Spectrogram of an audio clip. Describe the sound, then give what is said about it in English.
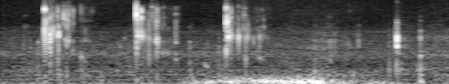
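A dog crunches and chews treats in sharp, bright bursts, recorded with the microphone turned up high, about four distinct bites with a soft low rumble of mastication in between, no voices. “They'll feed their dogs treats and they'll have the microphone turned up real high so you can hear like every”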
